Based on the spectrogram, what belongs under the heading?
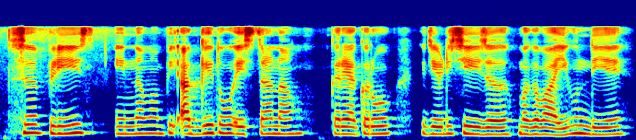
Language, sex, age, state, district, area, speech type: Punjabi, female, 30-45, Punjab, Tarn Taran, rural, spontaneous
